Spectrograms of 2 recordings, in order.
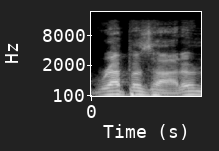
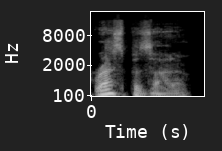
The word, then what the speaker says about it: Reposado: ago we did tequila I was pronouncing it wrong I don't know why it got into my head Rizado Oh I thought you said was pronounced Tequila No no no Reposado not Rosado and there's some dude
